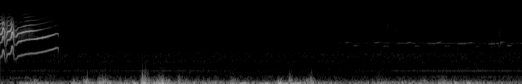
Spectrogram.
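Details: Goldfinch at a feeder cam on a snowy morning. A loud, slurred rising call opens the recording, followed by low rumbling noise and, later, a faint steady high tone.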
